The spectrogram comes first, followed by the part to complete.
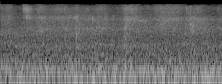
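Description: Steady rumbling supermarket background noise with no distinct events, picked up by a phone carried at walking pace.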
